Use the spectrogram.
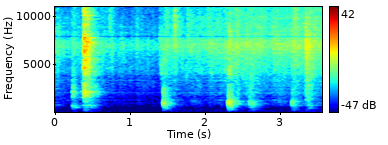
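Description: Shallots sautéing in oil with salt for a drumstick-leaf thoran, a quiet steady sizzle from the pan broken by about five scraping stirs at irregular intervals.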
